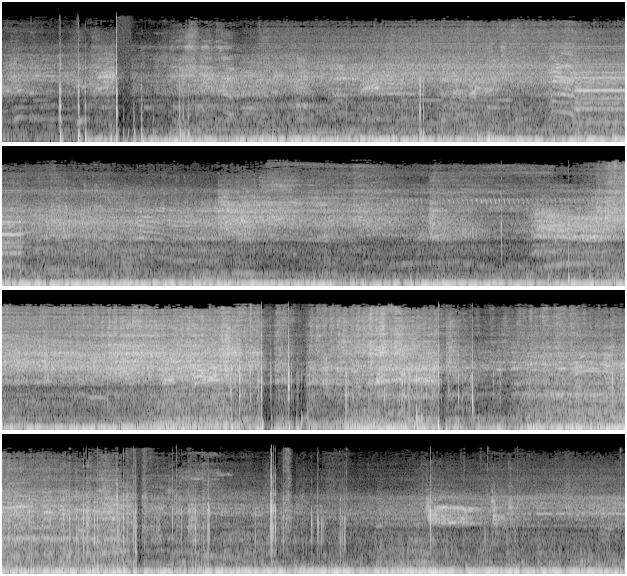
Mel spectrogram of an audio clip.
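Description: Ride vehicle rumbling steadily along its track through a dark ride, with the ride's music and character voices playing over it.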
